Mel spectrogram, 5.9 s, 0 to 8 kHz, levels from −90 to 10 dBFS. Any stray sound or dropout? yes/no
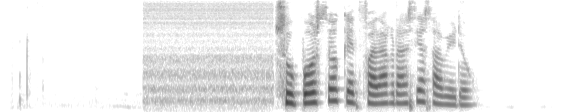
no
